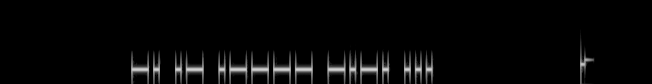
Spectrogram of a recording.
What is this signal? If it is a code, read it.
Morse code, heard as a keyed tone, about 22 wpm, 700 Hz. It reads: NA1CS
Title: USA Call Signs Repeated 2x 22wpm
